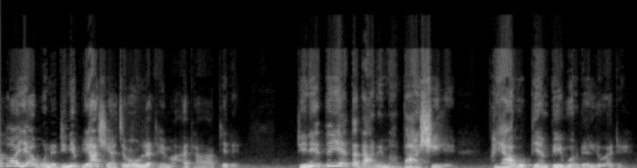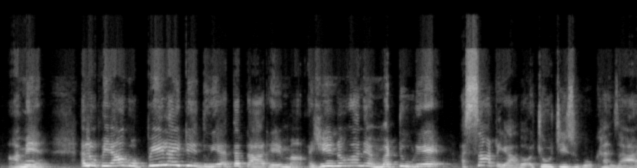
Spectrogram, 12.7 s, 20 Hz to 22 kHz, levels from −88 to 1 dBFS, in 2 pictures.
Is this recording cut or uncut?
cut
